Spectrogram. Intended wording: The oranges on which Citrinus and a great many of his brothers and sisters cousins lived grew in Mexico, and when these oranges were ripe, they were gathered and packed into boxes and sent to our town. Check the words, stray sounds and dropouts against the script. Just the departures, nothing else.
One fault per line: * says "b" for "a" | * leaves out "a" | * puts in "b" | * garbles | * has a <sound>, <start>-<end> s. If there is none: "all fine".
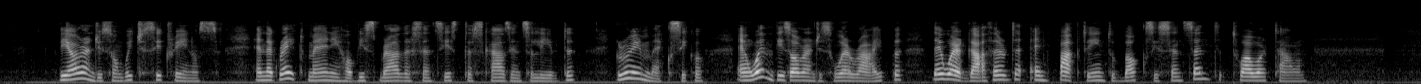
all fine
